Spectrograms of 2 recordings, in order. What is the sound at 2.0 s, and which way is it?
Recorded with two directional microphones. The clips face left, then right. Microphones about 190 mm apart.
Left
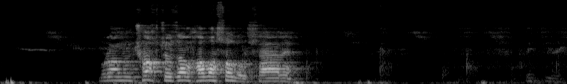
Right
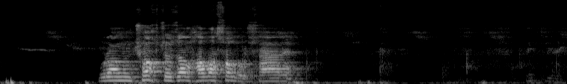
Speech, 30° left (ahead or behind).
